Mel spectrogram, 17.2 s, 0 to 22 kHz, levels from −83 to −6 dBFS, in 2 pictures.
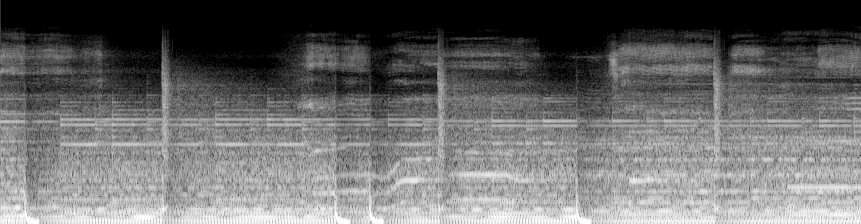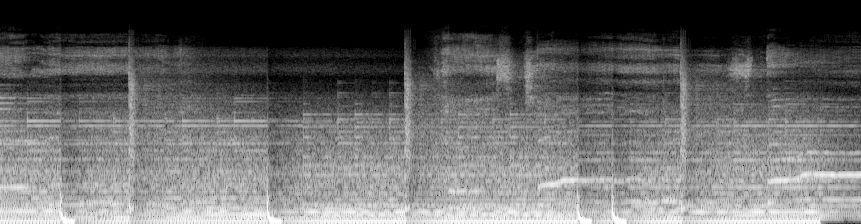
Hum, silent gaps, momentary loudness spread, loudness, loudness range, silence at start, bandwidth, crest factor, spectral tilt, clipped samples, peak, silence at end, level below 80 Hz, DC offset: none; none; 4 LU; -12 LUFS; 1 LU; 0 s; 9.6 kHz; 10 dB; -7 dB/octave; under 0.1%; 0 dBFS; 0 s; -12 dBFS; under 0.1%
